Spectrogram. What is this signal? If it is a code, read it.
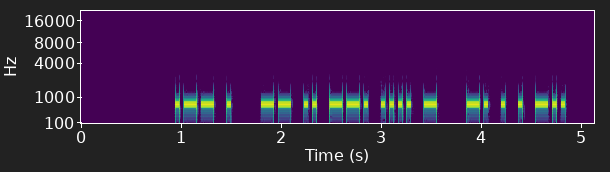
Morse code, heard as a keyed tone, about 28 wpm, 700 Hz. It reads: WE MIGHT NEED
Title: A Sound Of Thunder 28wpm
